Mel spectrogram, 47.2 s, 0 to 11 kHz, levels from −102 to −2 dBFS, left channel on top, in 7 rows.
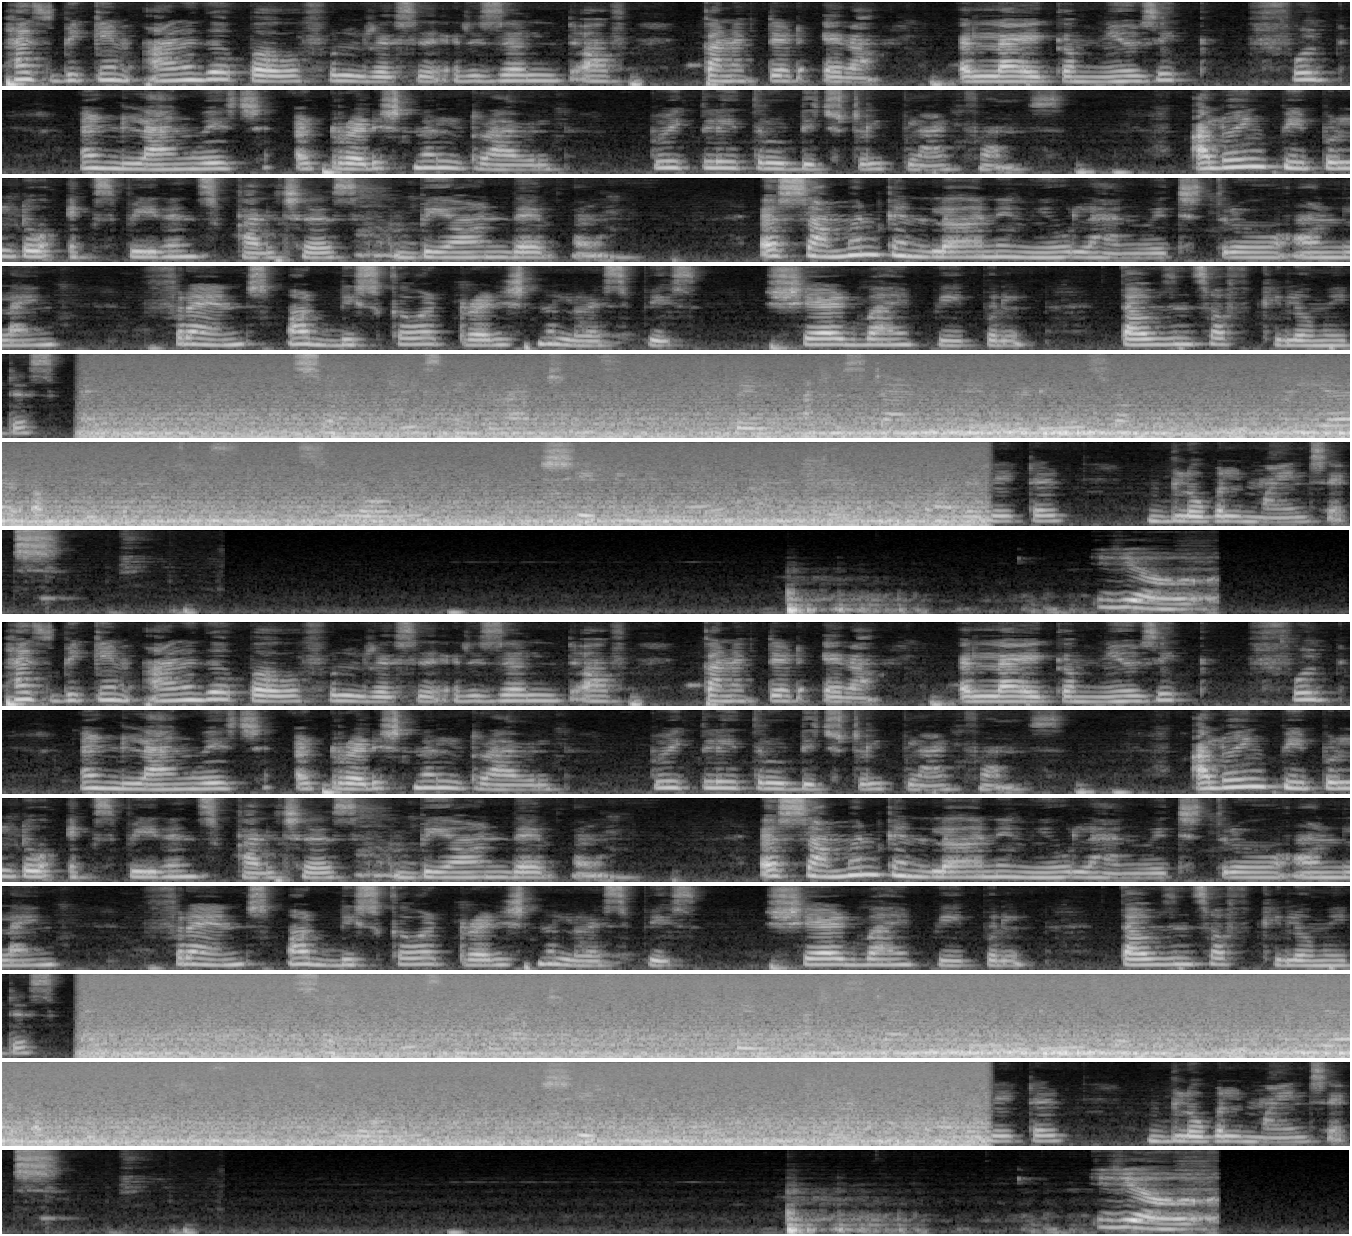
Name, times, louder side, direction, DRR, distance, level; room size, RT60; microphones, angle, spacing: voice 1, 0.0-3.1 3.5-4.4 4.8-5.9 6.3-6.7 7.1-9.6 10.0-12.0 12.7-16.7 17.3-20.5 21.0-23.7 24.0-25.4 25.8-27.7 28.4-30.1 30.5-32.7 33.2-34.9 35.2-35.9 36.4-39.0 39.4-40.7, equal, 5° left, 2.7 m, -29 dB
sound 1, 27.3-38.7, right 2 dB, 25° right, 1.4 m, -22 dB
voice 2, 44.4-45.1 45.5-46.5, right 2 dB, 50° right, 6.7 m, -28 dB
head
